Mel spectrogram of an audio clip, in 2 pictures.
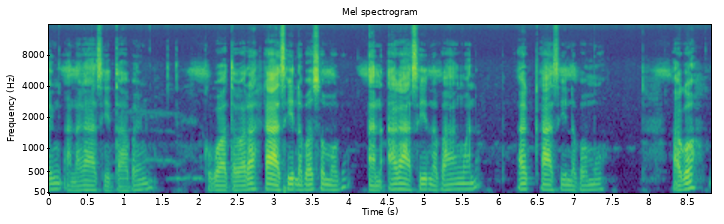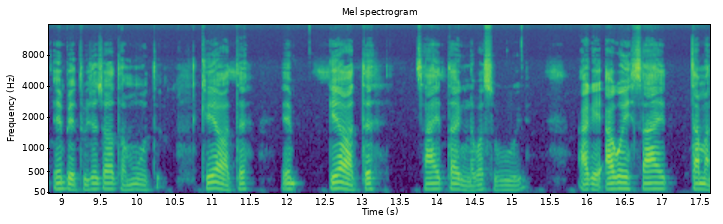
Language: Kalenjin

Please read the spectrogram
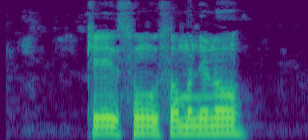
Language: Goaria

